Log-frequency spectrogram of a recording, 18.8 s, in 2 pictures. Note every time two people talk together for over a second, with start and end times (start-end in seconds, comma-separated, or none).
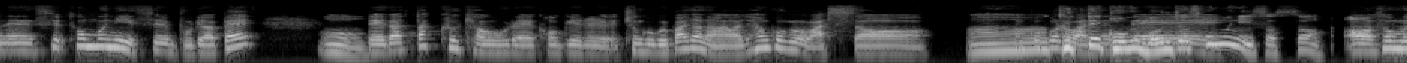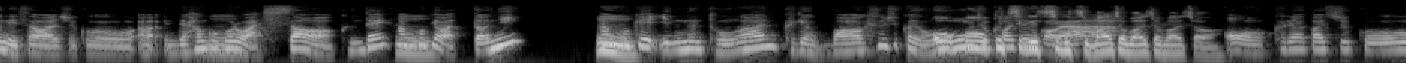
6.7-8.2, 15.6-16.8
